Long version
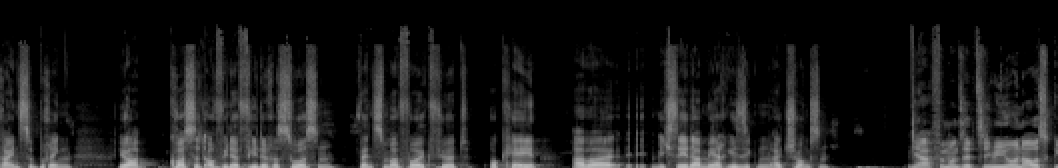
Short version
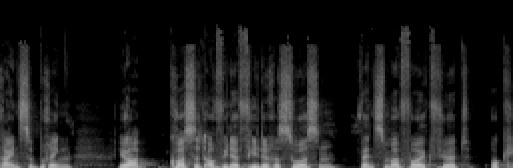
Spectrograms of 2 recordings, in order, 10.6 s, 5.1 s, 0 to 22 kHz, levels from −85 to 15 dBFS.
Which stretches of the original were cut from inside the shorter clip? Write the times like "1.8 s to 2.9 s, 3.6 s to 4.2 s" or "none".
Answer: none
